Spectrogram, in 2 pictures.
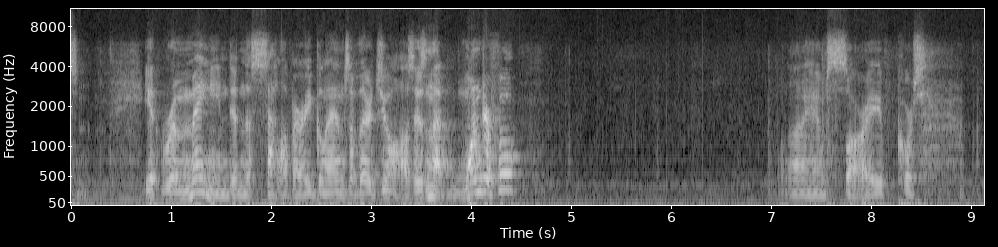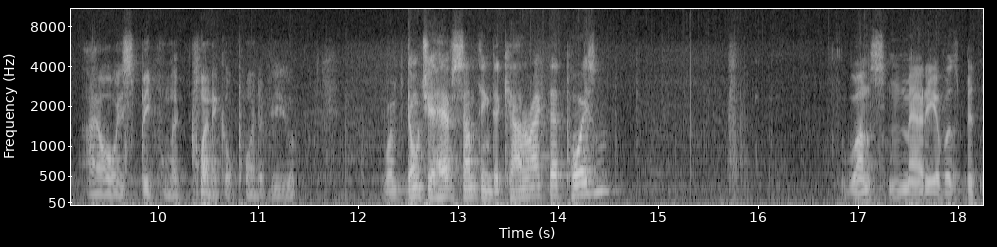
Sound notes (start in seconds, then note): none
